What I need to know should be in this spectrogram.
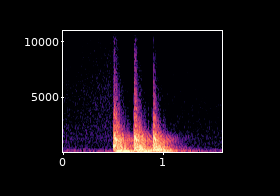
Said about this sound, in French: Pourtant, chaque jour, sa mère vient frapper à sa porte.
